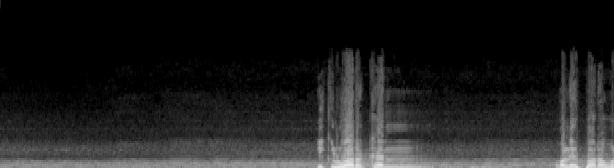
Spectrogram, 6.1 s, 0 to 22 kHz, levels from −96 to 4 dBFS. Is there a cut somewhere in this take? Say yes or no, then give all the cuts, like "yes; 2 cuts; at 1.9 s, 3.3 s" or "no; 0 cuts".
yes; 1 cut; at 3.1 s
